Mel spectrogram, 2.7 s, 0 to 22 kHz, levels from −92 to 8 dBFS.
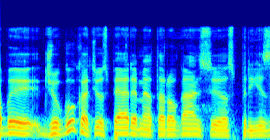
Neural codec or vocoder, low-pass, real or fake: none; 10.8 kHz; real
